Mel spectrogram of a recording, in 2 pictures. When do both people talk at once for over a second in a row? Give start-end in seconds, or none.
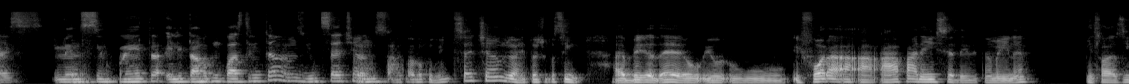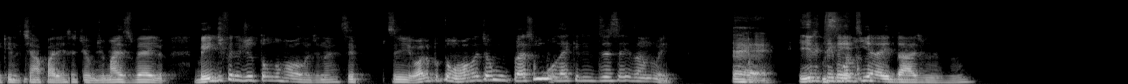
none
